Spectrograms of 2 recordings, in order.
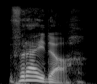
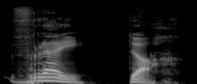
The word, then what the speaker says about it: vrijdag: on Thursday donderdag then vrijdag slight emphasis on vrij Vrijdag vrijdag we gaan vrijdag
